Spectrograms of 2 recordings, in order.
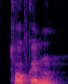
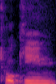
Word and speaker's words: Tolkien: remember um nonetheless uh token and I'm pretty sure it's pronounced Tolkien but I pronounced a token my whole life and I'm going to continue to mispronounce it but nonetheless he was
